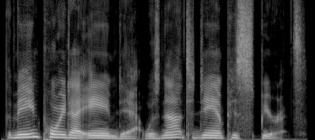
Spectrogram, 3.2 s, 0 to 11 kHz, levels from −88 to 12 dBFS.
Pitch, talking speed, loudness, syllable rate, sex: 185 Hz, 230 wpm, -16 LUFS, 4.8 syllables/s, female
